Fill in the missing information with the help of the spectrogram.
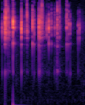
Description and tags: Dice Shaking in Hand
A pair of dice being shaken around in someone's hand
